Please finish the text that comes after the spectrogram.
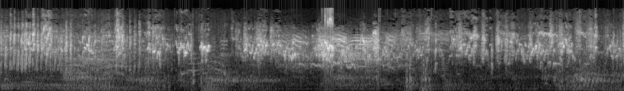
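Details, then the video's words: Wild parrots keep up an unbroken wall of piercing squeaks, screeches and scratchy twitters from many birds together, with occasional louder sharp cries rising out of the din. "Parrot bird natural sounds | wild parrot sound"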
